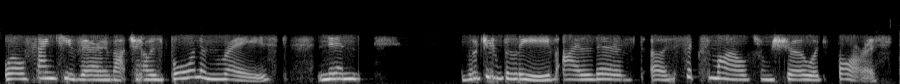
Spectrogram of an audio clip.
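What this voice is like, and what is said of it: British English accent. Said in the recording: “where in the UK are you from? You have a beautiful accent.”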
